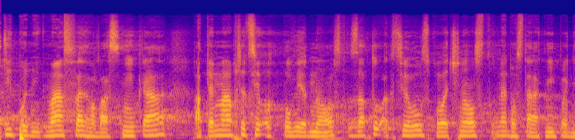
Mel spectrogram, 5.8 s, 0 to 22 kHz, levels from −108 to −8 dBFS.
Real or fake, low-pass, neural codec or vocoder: fake; 14.4 kHz; codec, 44.1 kHz, 2.6 kbps, SNAC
